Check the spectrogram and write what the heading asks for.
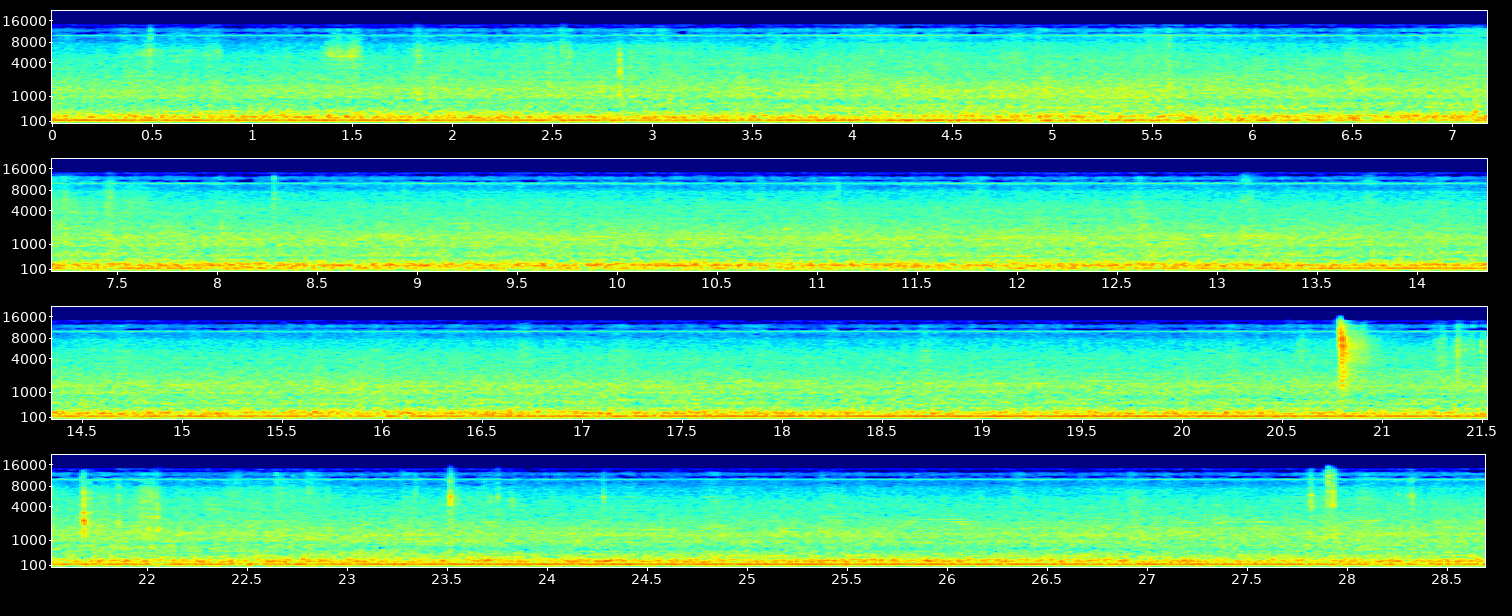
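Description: Steady low machine hum of a walk-in dairy cooler's refrigeration running. A few light clicks and taps from handling plastic egg cartons come about two-thirds of the way in and again near the end.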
